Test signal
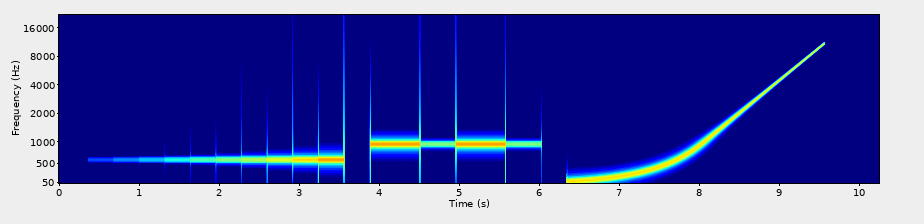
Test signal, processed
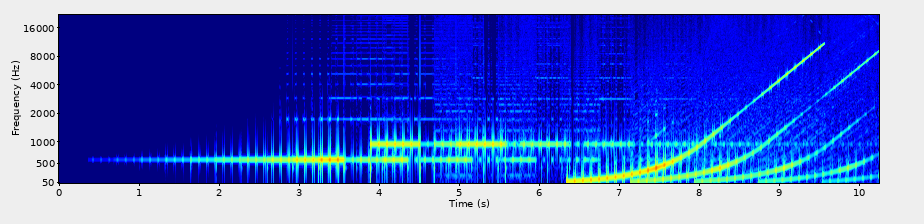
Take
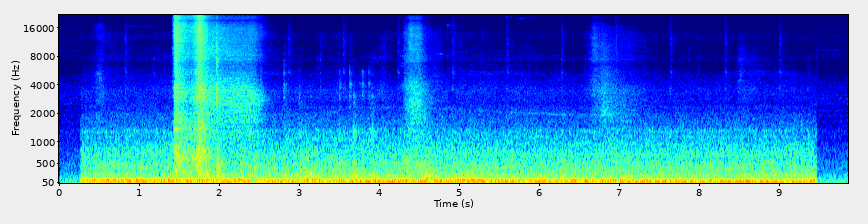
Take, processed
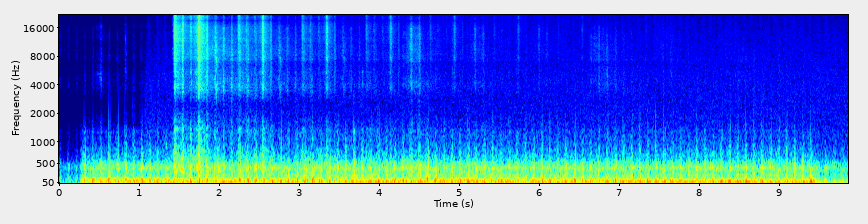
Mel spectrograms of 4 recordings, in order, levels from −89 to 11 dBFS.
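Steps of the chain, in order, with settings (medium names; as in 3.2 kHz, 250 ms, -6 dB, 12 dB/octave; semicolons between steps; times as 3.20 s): FFT filter 270 Hz 0 dB, 390 Hz +9 dB, 680 Hz -9 dB, 1.3 kHz -12 dB, 2.5 kHz -27 dB, 4.1 kHz -6 dB, 8 kHz -2 dB; square tremolo 9.8 Hz, depth 65%, duty 20%; in parallel at -10 dB: saturation -23.5 dBFS; on the sum: bit-crushed delay 798 ms, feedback 55%, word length 8-bit, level -9 dB; trim +3 dB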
